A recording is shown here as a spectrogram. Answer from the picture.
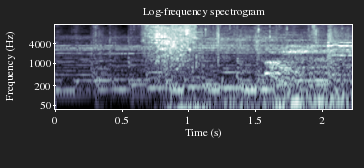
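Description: Dramatic soundtrack music with a sharp swishing strike effect about a second in, the sound of a blow landing in a fight, followed by a short grunt.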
